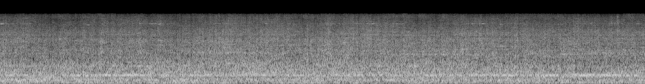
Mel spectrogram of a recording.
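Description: Union Pacific mixed freight train's cars rolling past close by: a loud, steady rumble and clatter of wheels on rail, with a thin steady tone running through it.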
